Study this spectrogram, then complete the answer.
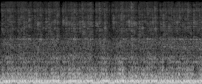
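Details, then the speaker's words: Sea-Doo XP X4 with swapped-in Spark ACE 900 four-stroke, first run on Yamaha flush adapter testing open-loop cooling, water coming through (possibly backwards), low fuel; even, steady low rumble, smooth idle, no knocks or misses; normal idle. "I am going to monitor it to make sure everything's alright, but it looks like we got water coming out and it's doing kind of what it's supposed to do, even though it's got low fuel."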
